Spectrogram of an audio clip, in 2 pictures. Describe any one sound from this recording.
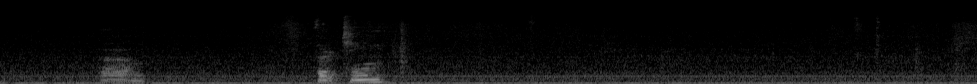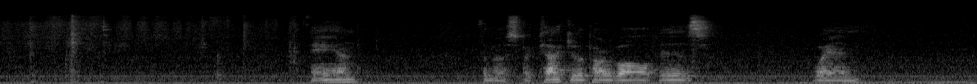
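A man speaks calmly close by, in short bursts with pauses.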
